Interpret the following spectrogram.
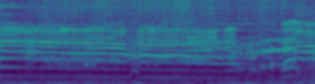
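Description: Cartoon soundtrack effect: a held, nasal pitched tone slowly sinking in pitch, then a rising swell near the end as the angry character starts to glow red.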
